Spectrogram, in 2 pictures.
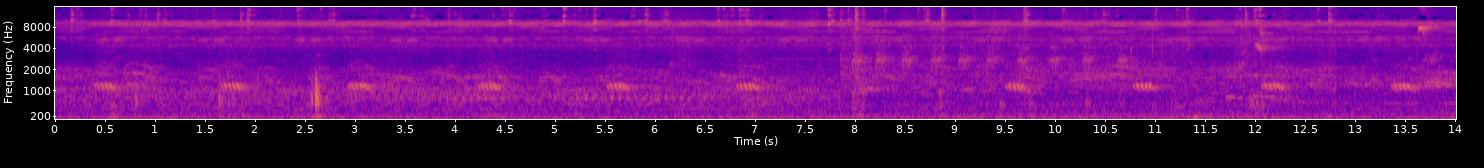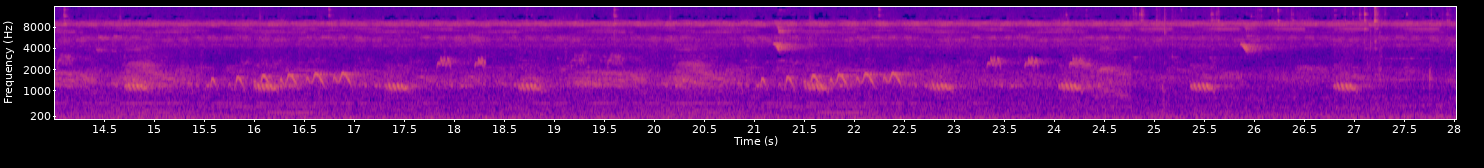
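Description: Outdoor rural ambience: a bird repeats a short call about once a second, crows caw now and then, and crickets keep up a steady high trill. A single sharp knock comes about two and a half seconds in.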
